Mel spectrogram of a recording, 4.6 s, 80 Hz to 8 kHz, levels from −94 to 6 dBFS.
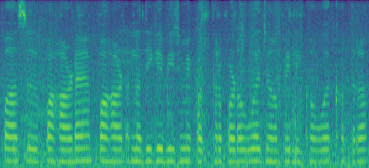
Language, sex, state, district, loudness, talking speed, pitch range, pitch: Hindi, female, Haryana, Jhajjar, -17 LUFS, 220 wpm, 200-210 Hz, 205 Hz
